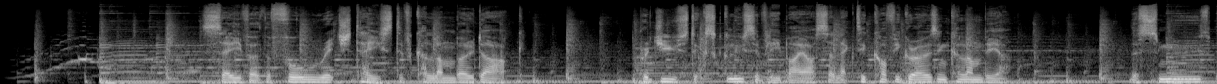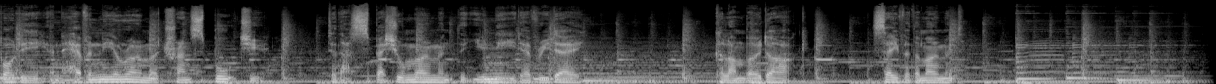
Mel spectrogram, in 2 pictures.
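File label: British soft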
